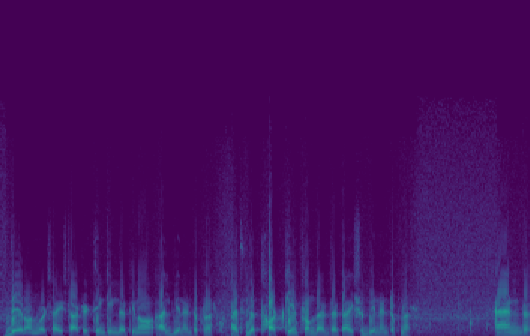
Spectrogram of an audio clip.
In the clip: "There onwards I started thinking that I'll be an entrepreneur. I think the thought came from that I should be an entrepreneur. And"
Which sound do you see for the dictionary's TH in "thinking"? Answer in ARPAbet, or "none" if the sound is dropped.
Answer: T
